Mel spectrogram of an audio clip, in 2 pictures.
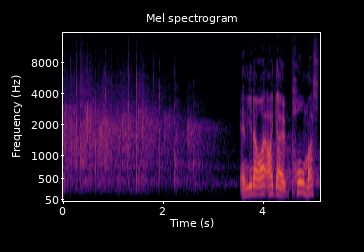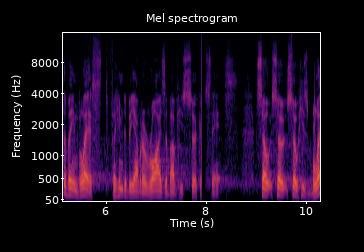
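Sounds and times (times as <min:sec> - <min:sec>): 
audience clapping: 0:00.0 - 0:03.0
speech: 0:03.6 - 0:10.2.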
